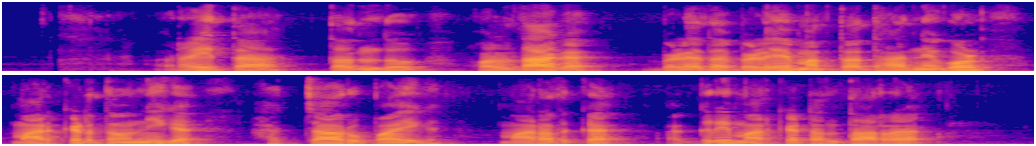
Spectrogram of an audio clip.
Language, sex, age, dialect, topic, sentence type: Kannada, male, 31-35, Northeastern, agriculture, statement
